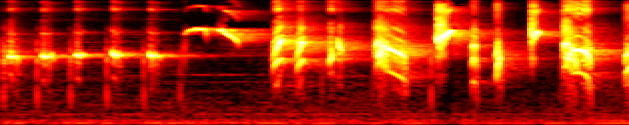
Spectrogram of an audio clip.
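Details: Long-tailed shrike in lively, emotional song with long bursts: evenly spaced short chirps, then a high whistled slide and a jumble of harsh raspy notes and sharp chips.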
